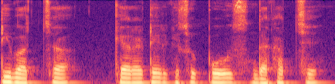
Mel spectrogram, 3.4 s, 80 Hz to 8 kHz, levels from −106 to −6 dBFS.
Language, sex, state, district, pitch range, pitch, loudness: Bengali, male, West Bengal, Cooch Behar, 115-125 Hz, 115 Hz, -17 LUFS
